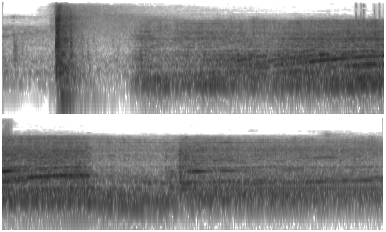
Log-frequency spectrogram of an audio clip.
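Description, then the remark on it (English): A car door slams shut, then an engine starts and revs into a steady, rising drone as the car pulls away and drives on, fairly loud with no talking. “But that's my car.”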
